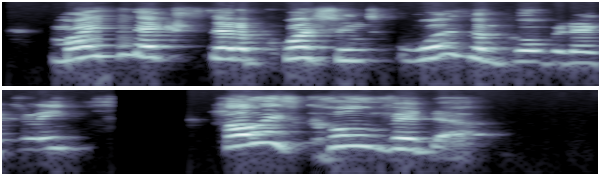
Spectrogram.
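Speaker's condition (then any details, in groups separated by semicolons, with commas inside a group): Cerebral palsy; mobility affected, daily three-hour therapy in Surrey after school from age 7 to 30 kept mobile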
